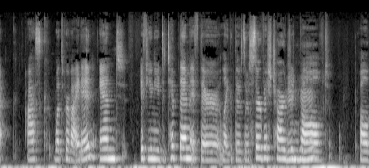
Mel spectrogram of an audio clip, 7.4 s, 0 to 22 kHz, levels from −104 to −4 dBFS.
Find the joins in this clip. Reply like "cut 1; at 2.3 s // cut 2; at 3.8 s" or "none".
none

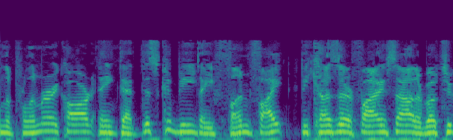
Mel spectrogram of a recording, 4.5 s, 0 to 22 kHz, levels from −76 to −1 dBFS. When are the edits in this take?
cut 1; at 0.9 s // cut 2; at 2.0 s // cut 3; at 3.0 s

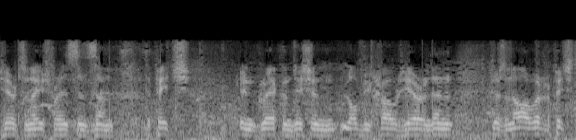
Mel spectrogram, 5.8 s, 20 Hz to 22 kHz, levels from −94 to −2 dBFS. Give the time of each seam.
none

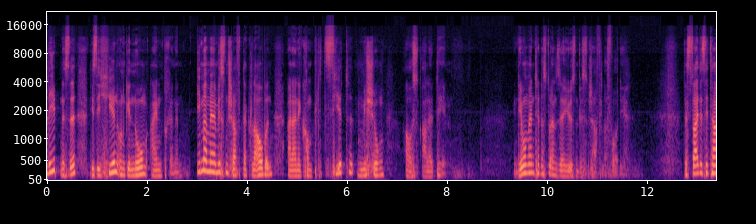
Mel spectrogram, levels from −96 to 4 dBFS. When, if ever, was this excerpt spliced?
none

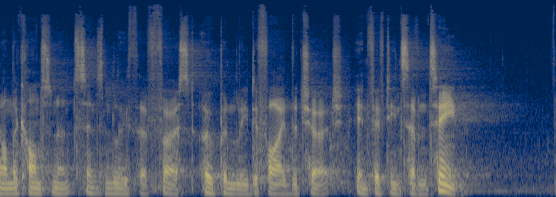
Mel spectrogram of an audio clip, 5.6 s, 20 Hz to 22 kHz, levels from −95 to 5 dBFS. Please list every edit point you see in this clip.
cut 1; at 1.0 s // cut 2; at 3.5 s

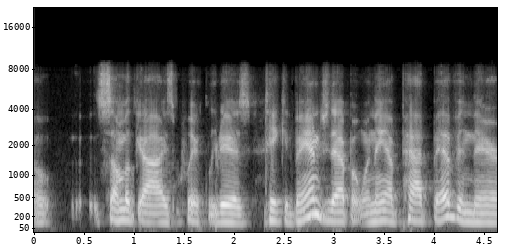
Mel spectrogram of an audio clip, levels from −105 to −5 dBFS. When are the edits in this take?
cut 1; at 1.0 s // cut 2; at 1.4 s // cut 3; at 1.8 s // cut 4; at 2.3 s

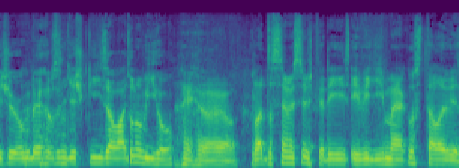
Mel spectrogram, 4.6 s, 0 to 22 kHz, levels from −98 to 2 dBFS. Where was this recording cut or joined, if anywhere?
cut 1; at 1.3 s // cut 2; at 3.1 s // cut 3; at 3.5 s

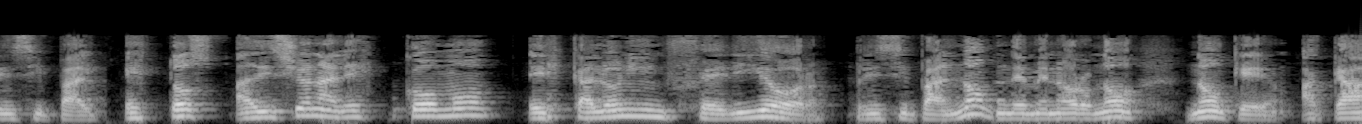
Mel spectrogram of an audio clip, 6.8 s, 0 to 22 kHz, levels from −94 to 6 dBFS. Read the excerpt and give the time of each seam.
cut 1; at 1.1 s // cut 2; at 2.0 s // cut 3; at 2.7 s // cut 4; at 4.3 s // cut 5; at 5.0 s // cut 6; at 5.5 s

